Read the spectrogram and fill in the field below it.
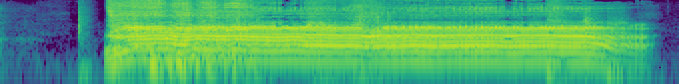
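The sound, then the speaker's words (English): A voice lets out a single loud, strained power-up scream, held at a steady, slightly rising pitch for about three and a half seconds before cutting off, imitating a cartoon charging-up sound effect. “Well, that's my Errata-sode Ball Z sound effect.”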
